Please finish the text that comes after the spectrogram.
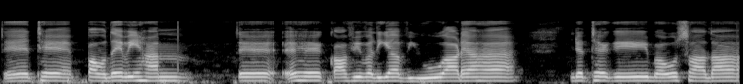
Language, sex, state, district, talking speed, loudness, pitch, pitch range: Punjabi, male, Punjab, Kapurthala, 145 wpm, -14 LUFS, 170 Hz, 165-175 Hz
